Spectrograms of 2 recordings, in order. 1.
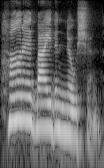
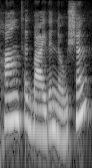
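O T em haunted é quase mudo. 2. O T em haunted é pronunciado claramente. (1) "esse T dela quase não soa" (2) "se você quiser falar hunted by the notion, no problem"

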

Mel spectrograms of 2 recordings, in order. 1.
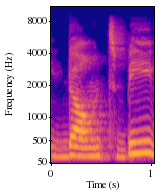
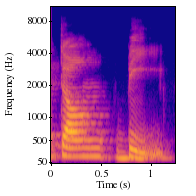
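O T é claramente solto antes do B. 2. O T é engolido quando os lábios se fecham.

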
